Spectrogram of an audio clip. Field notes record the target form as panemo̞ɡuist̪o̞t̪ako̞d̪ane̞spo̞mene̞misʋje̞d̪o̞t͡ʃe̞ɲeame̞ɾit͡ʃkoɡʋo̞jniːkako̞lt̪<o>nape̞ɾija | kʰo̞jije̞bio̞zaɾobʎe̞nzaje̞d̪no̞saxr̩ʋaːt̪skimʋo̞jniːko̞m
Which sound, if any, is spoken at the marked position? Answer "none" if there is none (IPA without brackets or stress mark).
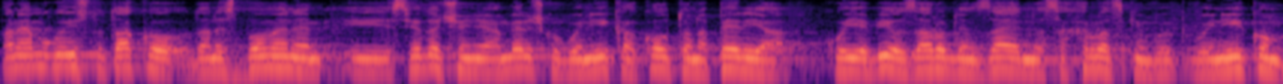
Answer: o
